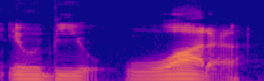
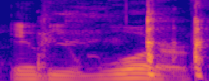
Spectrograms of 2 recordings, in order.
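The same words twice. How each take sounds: First: Water with a dropped r, Boston style: wah-tah; Boston water, r-less; Boston accent. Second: Water as wooder, Philly style, with an r at the end; Philly water, r kept; Philadelphia accent. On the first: Shown as a demonstration. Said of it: "so in my regional accent, which is Boston". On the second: Retold or imitated. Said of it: "In his regional accent, which is Philadelphia".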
